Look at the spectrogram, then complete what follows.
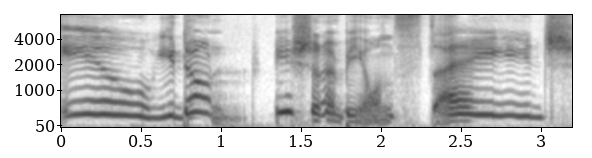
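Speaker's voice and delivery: put-on British accent, high, slow and drawn out. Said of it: "Why am I going British now?".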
